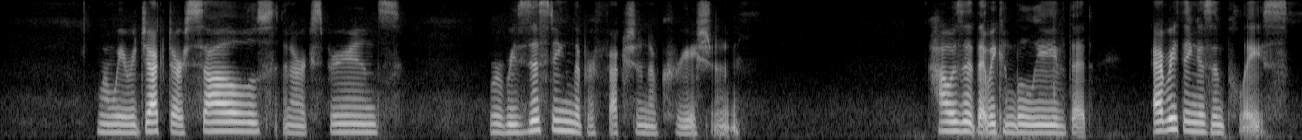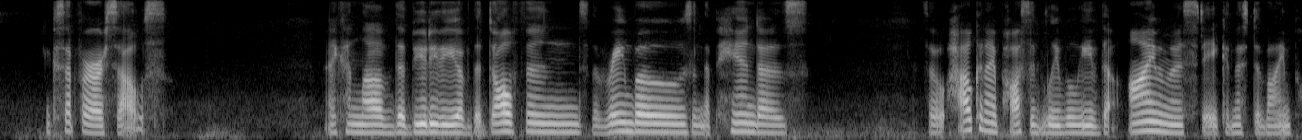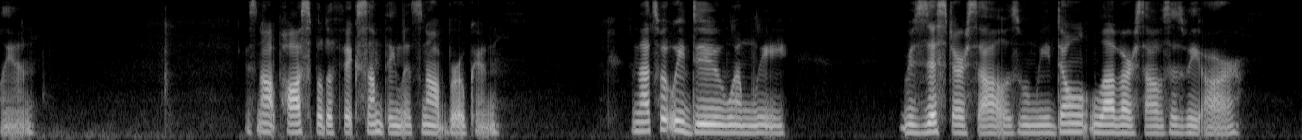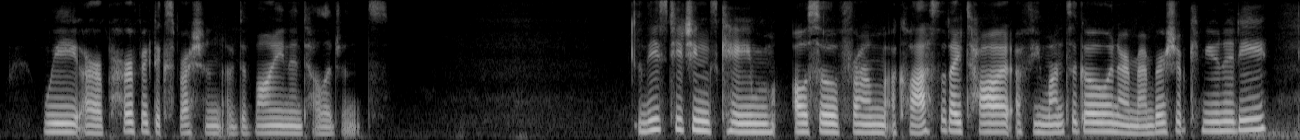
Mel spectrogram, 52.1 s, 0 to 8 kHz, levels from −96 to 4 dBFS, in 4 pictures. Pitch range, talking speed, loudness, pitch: 160-190 Hz, 125 wpm, -26 LUFS, 175 Hz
